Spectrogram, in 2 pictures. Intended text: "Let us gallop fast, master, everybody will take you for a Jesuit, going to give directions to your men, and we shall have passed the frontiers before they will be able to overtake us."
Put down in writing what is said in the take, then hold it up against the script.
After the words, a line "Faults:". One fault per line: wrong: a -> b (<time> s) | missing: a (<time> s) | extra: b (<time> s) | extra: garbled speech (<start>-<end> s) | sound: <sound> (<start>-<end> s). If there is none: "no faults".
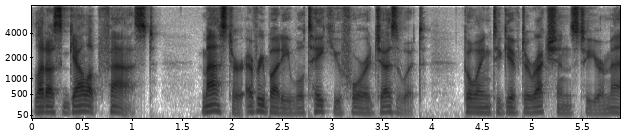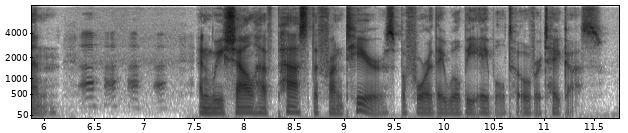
"Let us gallop fast, master, everybody will take you for a Jesuit, going to give directions to your men, and we shall have passed the frontiers before they will be able to overtake us."
Faults:
sound: laugh (6.3-7.3 s)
